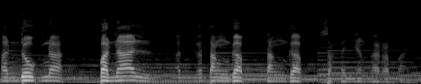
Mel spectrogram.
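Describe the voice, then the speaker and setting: Music is playing in the background. Over it, a man talks at a moderate speed. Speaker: church preacher. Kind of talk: sermon delivered to a congregation.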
